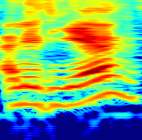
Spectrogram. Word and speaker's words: Olivier: Yeah, this is also a very interesting thing that I call it Olivier. So you can hear me saying ah sound.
